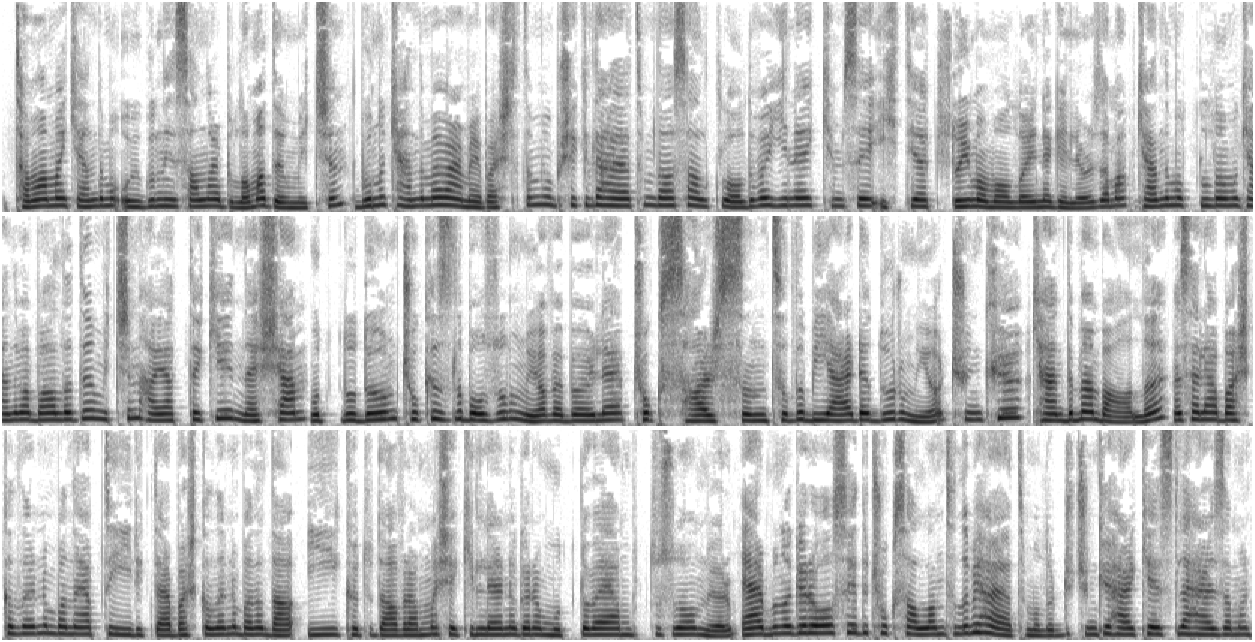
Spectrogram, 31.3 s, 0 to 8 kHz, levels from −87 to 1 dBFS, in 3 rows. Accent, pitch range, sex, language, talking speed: native, 210-255 Hz, female, Turkish, 150 wpm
